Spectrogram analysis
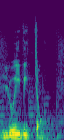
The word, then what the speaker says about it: Louis Vuitton: Louis Vuitton. Louis Vuitton. Yep. Louis Vuitton. Nice. So we got the correct pronunciation, basically. The S is silent. The N is quasi-silent because it's nasal, so it's Louis Vuitton.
